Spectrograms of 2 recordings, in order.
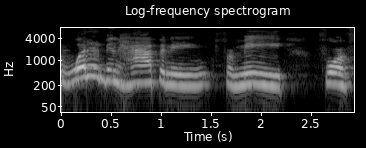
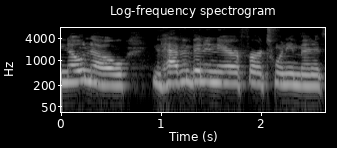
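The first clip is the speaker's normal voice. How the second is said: ordinary talk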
